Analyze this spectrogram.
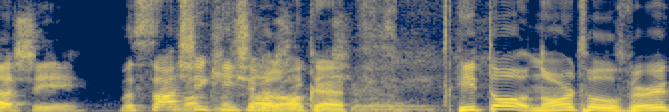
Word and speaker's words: Masashi Kishimoto: Masashi Okay. Kishimoto.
